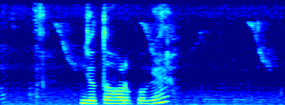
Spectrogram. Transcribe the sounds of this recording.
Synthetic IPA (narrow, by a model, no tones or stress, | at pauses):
d͡ʒɔt̪ɔɦɔɽkɔɡɛ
